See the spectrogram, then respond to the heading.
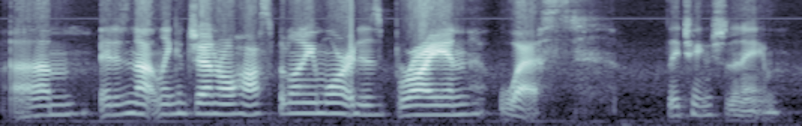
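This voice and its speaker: A woman's voice: medium pitch, moderate pace, sharp tone. A woman in her thirties with a Midwestern American accent talks in a rambling monologue. She hesitates constantly, filling gaps with ums and restarting her sentences. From Midwestern United States. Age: 30s. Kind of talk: rambling recorded voice message.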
